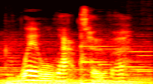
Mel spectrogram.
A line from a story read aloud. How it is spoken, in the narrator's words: said in a low voice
